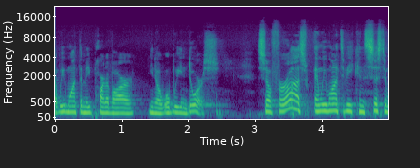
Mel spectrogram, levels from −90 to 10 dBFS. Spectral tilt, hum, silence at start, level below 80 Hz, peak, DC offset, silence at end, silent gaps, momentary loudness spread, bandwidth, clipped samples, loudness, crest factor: -5 dB/octave; none; 0 s; -56 dBFS; -4 dBFS; under 0.1%; 0 s; none; 7 LU; 13 kHz; under 0.1%; -19 LUFS; 16 dB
